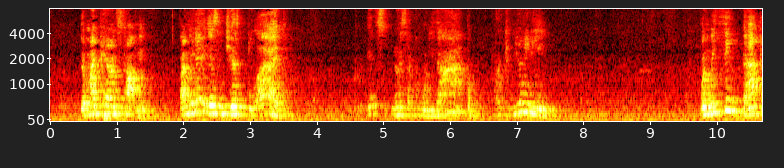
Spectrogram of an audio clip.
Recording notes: a past keynote from the San Francisco Chapter of the National Hispanic Organization of Real Estate Associates (NHORA)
